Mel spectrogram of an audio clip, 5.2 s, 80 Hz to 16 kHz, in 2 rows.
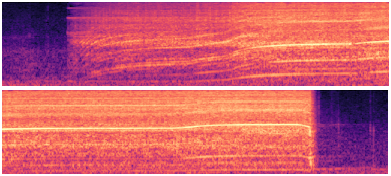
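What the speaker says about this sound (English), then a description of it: "I've connected the handheld drilling machine to this one here." A handheld electric drill whirs up to speed, spinning a 1976 Alfa Romeo Alfetta speedometer cable, its high whine climbing and holding steady for about four seconds before cutting off abruptly.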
